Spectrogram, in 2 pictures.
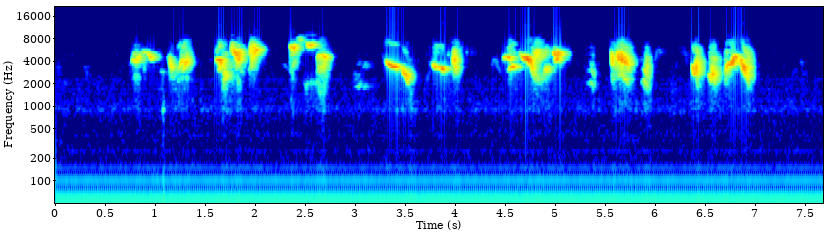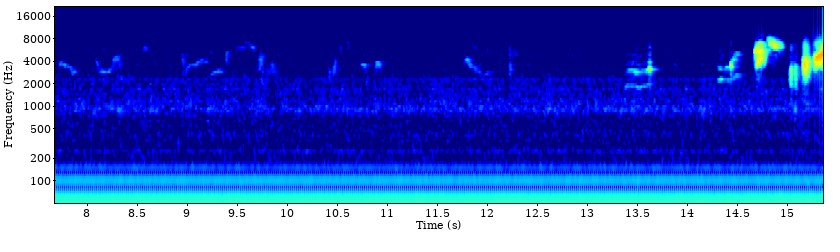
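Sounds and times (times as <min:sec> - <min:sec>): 
Sylvia atricapilla: 0:00.8 - 0:11.0, 0:13.4 - 0:15.3.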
